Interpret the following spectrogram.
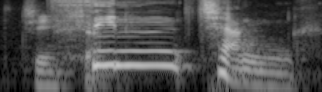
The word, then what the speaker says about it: Xinjiang: el desistimiento de las empresas chinas BYD y Xinjiang. Perdón. Mira qué bien lo pronunciaste. ¿Cómo es? ¿Xinjiang? Xinjiang.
